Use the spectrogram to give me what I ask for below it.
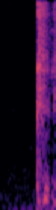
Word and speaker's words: EDI: The last Normandy did just fine without an AI reminding me the Why are you named Edie? E is the phonetic pronunciation of EDI.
